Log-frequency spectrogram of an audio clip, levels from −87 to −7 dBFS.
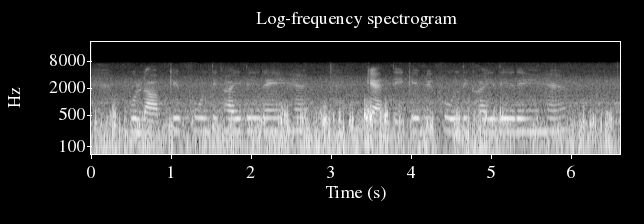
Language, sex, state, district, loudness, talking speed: Hindi, female, Punjab, Pathankot, -18 LUFS, 135 wpm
